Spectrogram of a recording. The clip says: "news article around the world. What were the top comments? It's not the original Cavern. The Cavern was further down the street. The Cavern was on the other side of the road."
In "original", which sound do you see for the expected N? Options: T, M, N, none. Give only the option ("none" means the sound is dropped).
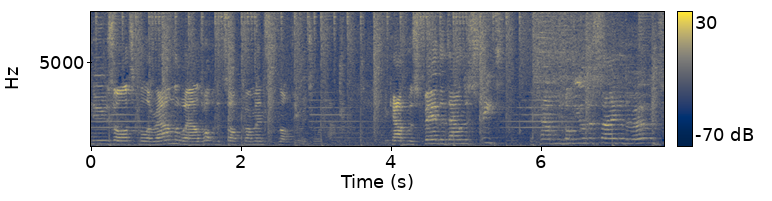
none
